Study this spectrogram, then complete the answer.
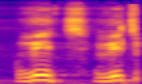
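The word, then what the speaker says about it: which: तो डब्ल्यू का व आई यहां पर आई डब्ल्यू एच का उच्चारण व करना है। मतलब एच का उच्चारण नहीं करना। यहां पर समझ लेना। ठीक है? आई क्वेश्चन हर्ष और सी एच का क्या हो जाएगा? च तो हो गया व्हिच। इसे हम क्या पढ़ते हैं? विच मतलब क्या होता है?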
